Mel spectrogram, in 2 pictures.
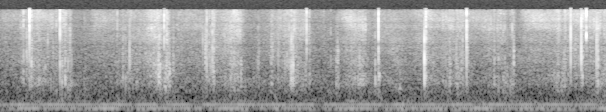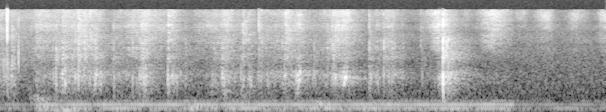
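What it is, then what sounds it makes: Denim jeans being scratched. Long nails scratch fast over the hip and back pocket of worn black denim jeans, producing rapid, bright scratchy strokes over a steady low hum. About three seconds in, the sound grows louder and fuller, with one sharp stroke near the end before it eases off.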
